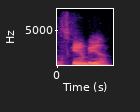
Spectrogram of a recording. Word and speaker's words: Escambia: It's the Scambia County is what it's called. Escambia. Pensacola, Florida. Escambia.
